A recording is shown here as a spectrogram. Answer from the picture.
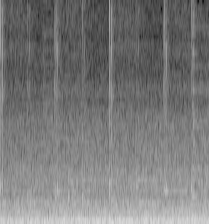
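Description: Vehicle engine running steadily, heard from inside the cab as a low, even hum.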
